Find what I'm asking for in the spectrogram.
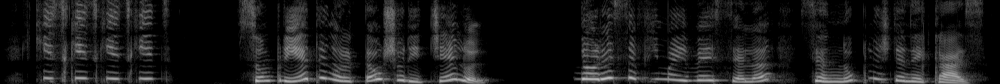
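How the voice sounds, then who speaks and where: A woman voicing a tiny, cheerful, helpful mouse in a children's story, with squeaky chirping calls. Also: very animated, warm tone. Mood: chirpy. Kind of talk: storybook character voice.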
